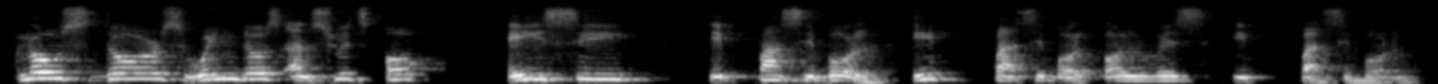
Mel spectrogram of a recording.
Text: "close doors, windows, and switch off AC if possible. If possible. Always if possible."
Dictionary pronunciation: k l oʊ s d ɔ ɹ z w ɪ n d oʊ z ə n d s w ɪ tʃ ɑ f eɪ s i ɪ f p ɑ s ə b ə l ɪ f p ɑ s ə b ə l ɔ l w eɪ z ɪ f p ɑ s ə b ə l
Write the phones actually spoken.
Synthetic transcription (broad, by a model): k l oʊ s d ɔ ɹ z w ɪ n d oʊ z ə n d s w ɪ s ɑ p eɪ s i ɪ p ɑ s ə b ə l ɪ p ɑ s ə b ə l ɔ l w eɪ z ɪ p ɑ s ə b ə l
